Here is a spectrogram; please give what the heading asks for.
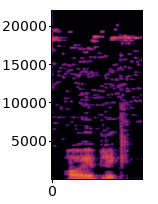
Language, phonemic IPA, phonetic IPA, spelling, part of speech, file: Danish, /øjəblek/, [ˈʌjəˈb̥leɡ̊], øjeblik, noun, Da-øjeblik.ogg
- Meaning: blink of an eye, moment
